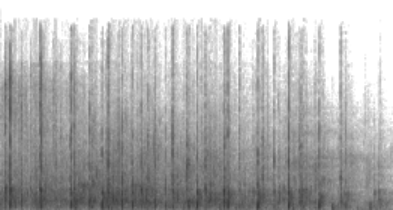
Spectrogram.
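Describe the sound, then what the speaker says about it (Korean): A seated audience at a memorial ceremony in a memorial hall claps together to welcome an introduced guest, a dense, steady round of applause that gradually thins into scattered claps. "박수로 환영시켜 주시겠습니다"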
